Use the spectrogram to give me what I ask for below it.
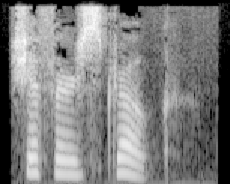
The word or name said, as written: sheffers stroke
